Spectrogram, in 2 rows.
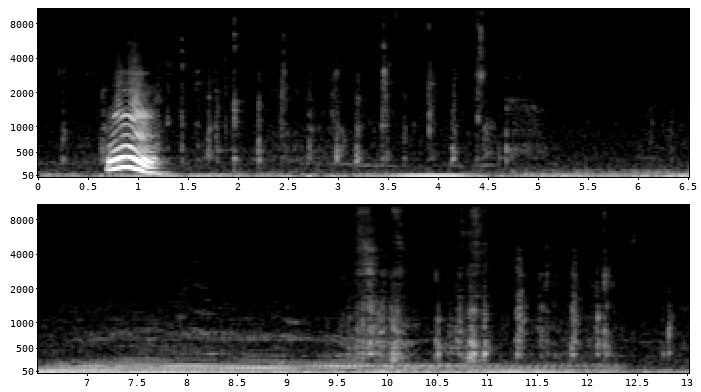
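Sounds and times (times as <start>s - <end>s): man chewing food: 0.0s - 5.2s, 9.1s - 13.0s
low rumble: 3.2s - 13.0s.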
